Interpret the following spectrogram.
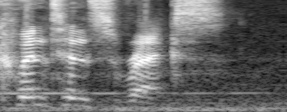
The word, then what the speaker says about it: Quinctenc Rex: He's on the the I'm going to say that middle C is silent then just so it's easier to pronounce. Uh, Quinn uh Quintance Rex.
